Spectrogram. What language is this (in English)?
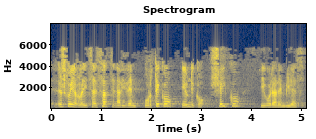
Basque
